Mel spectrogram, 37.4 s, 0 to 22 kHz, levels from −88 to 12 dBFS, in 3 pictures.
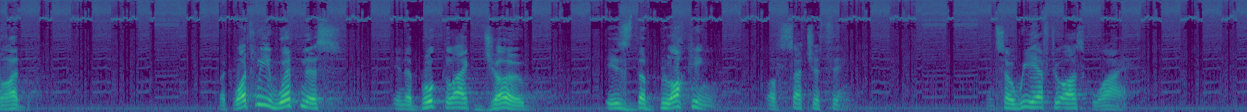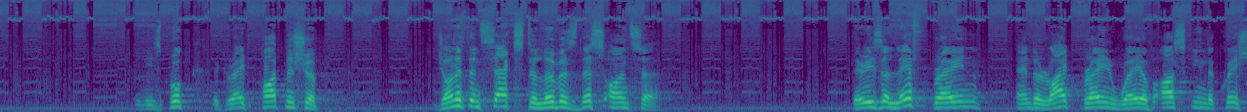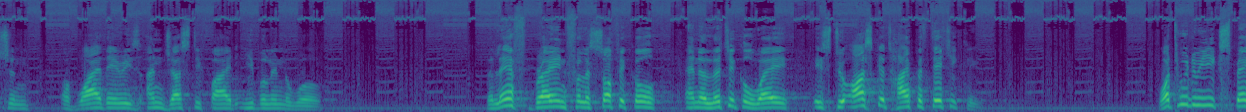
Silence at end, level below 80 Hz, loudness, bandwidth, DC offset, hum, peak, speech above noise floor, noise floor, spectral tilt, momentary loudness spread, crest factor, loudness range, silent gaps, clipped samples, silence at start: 0 s; -64 dBFS; -25 LUFS; over 20 kHz; under 0.1%; none; -6 dBFS; 19 dB; -43 dBFS; -5 dB/octave; 18 LU; 20 dB; 8 LU; none; under 0.1%; 0 s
